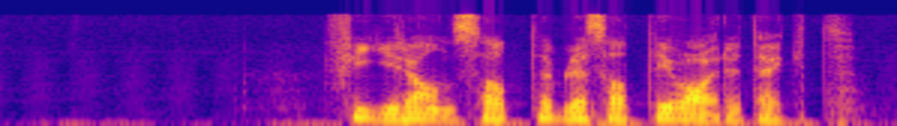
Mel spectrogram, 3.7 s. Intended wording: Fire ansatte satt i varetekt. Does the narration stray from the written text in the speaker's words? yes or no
yes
